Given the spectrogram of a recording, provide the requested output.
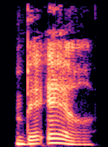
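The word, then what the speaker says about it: בְּאֵר: This even works when you have the same vowel twice in a row. As in ra'ah or be'er. That said, in casual speech,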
